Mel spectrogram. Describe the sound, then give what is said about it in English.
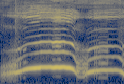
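A voice mimics a peacock call that comes out as a wolf-like howl: one long, rising, sustained wail that dips, then a shorter second wail, loud with no talking. “I don't think that's a peacock noise. That's like an injured wolf”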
